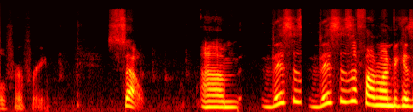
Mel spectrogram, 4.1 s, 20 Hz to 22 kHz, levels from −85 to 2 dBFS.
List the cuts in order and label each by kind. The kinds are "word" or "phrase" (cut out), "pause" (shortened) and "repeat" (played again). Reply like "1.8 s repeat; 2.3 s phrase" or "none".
3.0 s repeat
